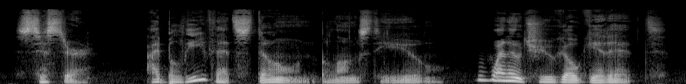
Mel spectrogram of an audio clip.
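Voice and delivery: close, leaning-in, secretive half-whisper. Game master voices a character leaning in to a player's ear, half-whispering. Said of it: "leans in to Pippa behind you and whispers in your ear".

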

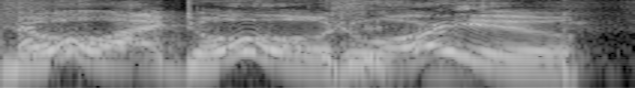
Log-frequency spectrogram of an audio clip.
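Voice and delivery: very sarcastic, slow, loud, drawn-out, laid on thick. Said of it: "I say it sarcastically as fuck".

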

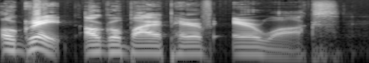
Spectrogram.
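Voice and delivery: normal talking voice

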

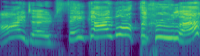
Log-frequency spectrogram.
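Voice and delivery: fake British accent, shrill, high and loud. Doing the accent someone teases them about: put-on British accent. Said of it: "my stupid British accent".

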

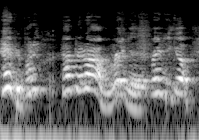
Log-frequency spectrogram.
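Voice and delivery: mock very high, loud, bouncy, upbeat cheery voice. Retelling how a colleague arrived on set: imitating a cheery greeting. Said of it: "he's just in such a cheery mood".

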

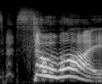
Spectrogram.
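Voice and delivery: loud, high-pitched, barked, sharp retort-like delivery. Retelling a woman's reveal line: imitating a barked line. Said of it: "lets out a bark and goes".

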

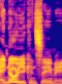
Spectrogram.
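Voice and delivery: normal talking voice

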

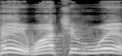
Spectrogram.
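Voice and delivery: shrill, very high-pitched yell in character voice. Voicing a character calling out to the others: yelling in character. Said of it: "one shoe yells".

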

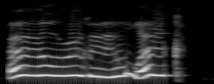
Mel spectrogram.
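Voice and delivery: muffled, far-off high yell. Calling up from the ground floor to a player on the third, Minami's muffled yell. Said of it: "he is yelling at you from from the ground floor".

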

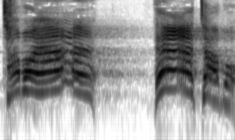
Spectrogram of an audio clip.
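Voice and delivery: mock scream, high and dragged out very slowly. Retelling a young man in a hospital ward waking at night: imitating someone screaming. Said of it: "Screaming every evening".

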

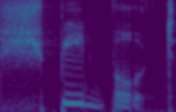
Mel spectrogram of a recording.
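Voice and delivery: breathy, whispered movie-star voice, breathed out. Performing an impression again after being asked for one more time: Sean Connery impression. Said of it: "my impersonation of him".

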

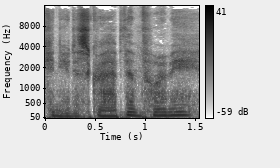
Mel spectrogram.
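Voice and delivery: winded, seductive voice. Asking the other speaker to describe them, in a winded sexy voice. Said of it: "I sound winded every time I try to be sexy".

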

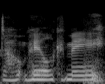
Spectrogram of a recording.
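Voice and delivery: whispering. Voicing a character dropping unconscious to the ground: whispering. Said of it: "he just whispers".

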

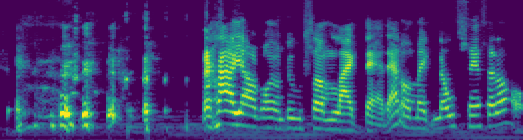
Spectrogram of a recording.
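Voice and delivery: put-on convincing Southern American accent. Showing how a southern voice would react to news he was released: good southern accent. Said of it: "the good Southern accent would have came in".

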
